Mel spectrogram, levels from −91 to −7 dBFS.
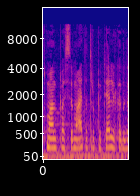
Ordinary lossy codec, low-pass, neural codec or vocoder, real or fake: MP3, 48 kbps; 14.4 kHz; vocoder, 44.1 kHz, 128 mel bands every 512 samples, BigVGAN v2; fake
